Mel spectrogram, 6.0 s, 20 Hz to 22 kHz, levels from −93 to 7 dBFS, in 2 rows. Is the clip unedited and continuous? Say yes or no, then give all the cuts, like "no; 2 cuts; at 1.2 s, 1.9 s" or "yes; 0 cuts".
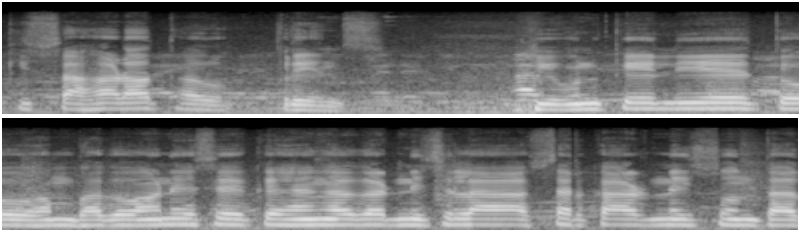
no; 1 cut; at 1.9 s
